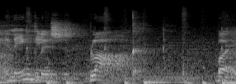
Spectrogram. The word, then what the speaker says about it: Blanc: So B-L-A-N-C, we would say in English Blanc, but in French, the C is left out and it's pronounced Blanc, B-L-A-N, Blanc, but it's spelled with a C.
